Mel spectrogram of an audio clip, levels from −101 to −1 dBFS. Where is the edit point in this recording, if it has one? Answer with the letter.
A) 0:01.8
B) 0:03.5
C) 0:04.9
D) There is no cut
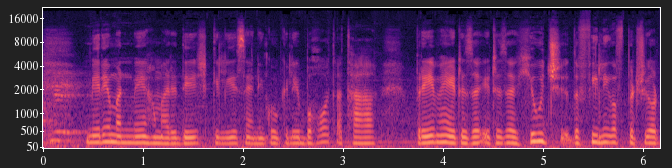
D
